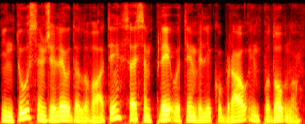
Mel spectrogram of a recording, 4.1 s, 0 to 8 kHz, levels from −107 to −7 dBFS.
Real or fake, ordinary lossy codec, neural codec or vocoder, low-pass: fake; none; vocoder, 44.1 kHz, 80 mel bands, Vocos; 7.2 kHz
